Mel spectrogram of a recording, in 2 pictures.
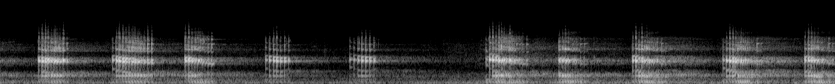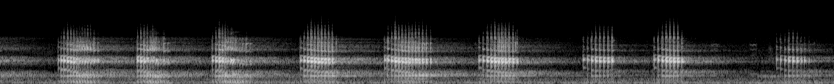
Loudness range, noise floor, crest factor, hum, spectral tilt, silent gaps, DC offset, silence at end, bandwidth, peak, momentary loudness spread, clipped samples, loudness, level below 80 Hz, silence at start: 5 LU; -42 dBFS; 18 dB; none; -6 dB/octave; none; under 0.1%; 0 s; 7.4 kHz; -2 dBFS; 19 LU; under 0.1%; -18 LUFS; -42 dBFS; 0 s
